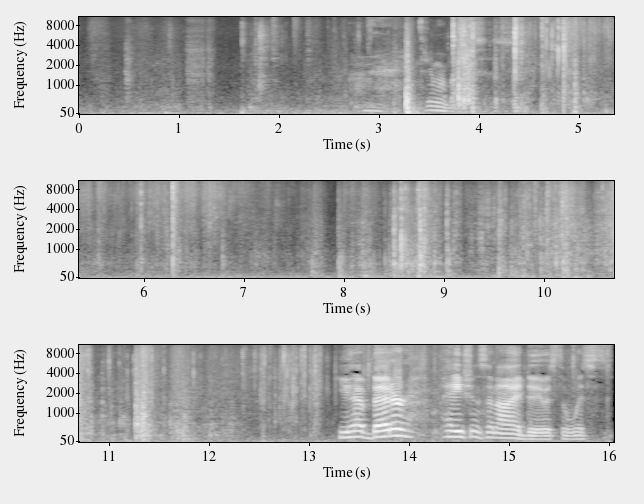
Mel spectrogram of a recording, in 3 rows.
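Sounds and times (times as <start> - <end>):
wrapper crinkling and tearing: 3.7 - 7.1, 8.1 - 16.0.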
